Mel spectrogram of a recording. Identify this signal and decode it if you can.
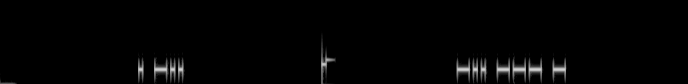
Morse code, heard as a keyed tone, about 29 wpm, 700 Hz. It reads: ED DOT
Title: USA Common Names - Max 3 Letters - 30wpm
